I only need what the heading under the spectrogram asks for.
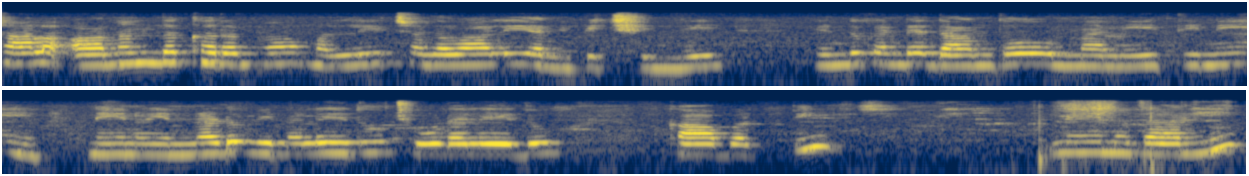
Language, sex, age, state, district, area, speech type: Telugu, female, 18-30, Andhra Pradesh, Nandyal, rural, spontaneous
